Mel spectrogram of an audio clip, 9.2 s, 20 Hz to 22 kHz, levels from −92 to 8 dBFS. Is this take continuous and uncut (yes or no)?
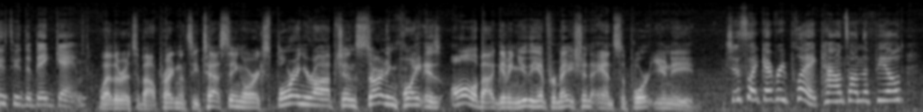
yes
